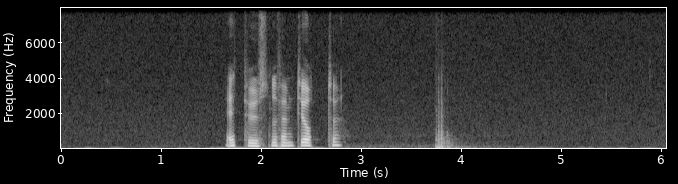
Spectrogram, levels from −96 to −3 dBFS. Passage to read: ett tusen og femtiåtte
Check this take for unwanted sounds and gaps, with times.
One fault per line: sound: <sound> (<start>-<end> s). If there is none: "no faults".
sound: thud (3.7-4.2 s)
